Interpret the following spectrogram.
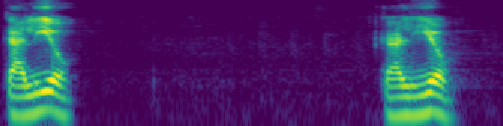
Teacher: en Santa Cruz de la Sierra sí producen este lateral palatal sonoro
